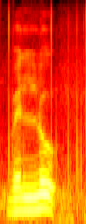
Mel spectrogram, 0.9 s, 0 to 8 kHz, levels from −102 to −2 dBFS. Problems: constant background noise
